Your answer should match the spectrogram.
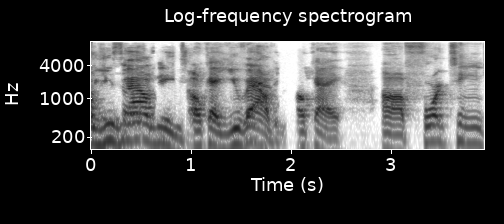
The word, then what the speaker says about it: Uvalde: So the U is silent. No, Uvalde. Oh, Uvalde.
